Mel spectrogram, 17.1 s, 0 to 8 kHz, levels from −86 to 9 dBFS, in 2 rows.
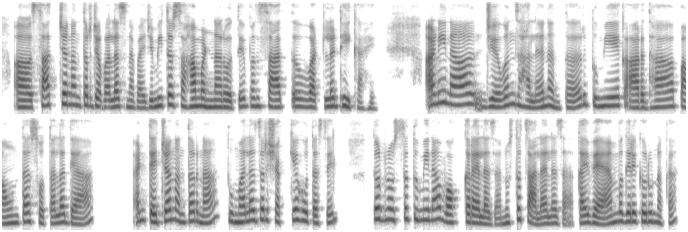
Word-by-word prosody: अ, 185 0 +4
7:00 230 +6 +2
च्या 275 - +5
नंतर 250 -2 -1
जेवायलाच 200 0 +1
नाही 185 -1 -3
पाहिजे. 170 +2 -2
मी 215 +3 +2
तर 260 - +5
6:00 210 -4 +2
म्हणणार 190 -3 +2
होते, 185 +2 -1
पण 215 0 -2
7:00 190 -1 0
वाटलं 195 0 0
ठीक 205 -6 0
आहे. 155 -1 -11 0.7
आणि 300 +4 +4
ना 260 -3 +2 0.4
जेवण 205 +6 +1
झाल्यानंतर 190 -2 -2
तुम्ही 220 0 0
एक 230 - -3
अर्धा 175 +1 0 0.2
पाऊण 190 +1 0
तास 230 +1 0
स्वतःला 185 +1 -1
द्या 165 -3 0 0.7
आणि 250 +2 0
त्याच्यानंतर 245 +1 +2
ना 195 +1 0 0.2
तुम्हाला 225 +3 +2
जर 285 - +2
शक्य 235 +3 -1
होत 245 -5 0
असेल, 200 +4 -4 0.5
तर 295 +1 +4
नुसतं 285 +1 -1
तुम्ही 275 -1 0
ना 280 +2 +1
वॉक 210 -1 +2
करायला 190 -5 +3
जा. 155 0 -8
नुसतं 195 - -2
चालायला 175 +3 +1
जा. - - -7
काही 195 +1 +2
व्यायाम 185 +2 +1
वगैरे 235 0 +3
करू 235 0 +2
नका. 195 +1 -5
205 Hz, 180 wpm, -27 LUFS, 185-235 Hz, 0.7 s, च्या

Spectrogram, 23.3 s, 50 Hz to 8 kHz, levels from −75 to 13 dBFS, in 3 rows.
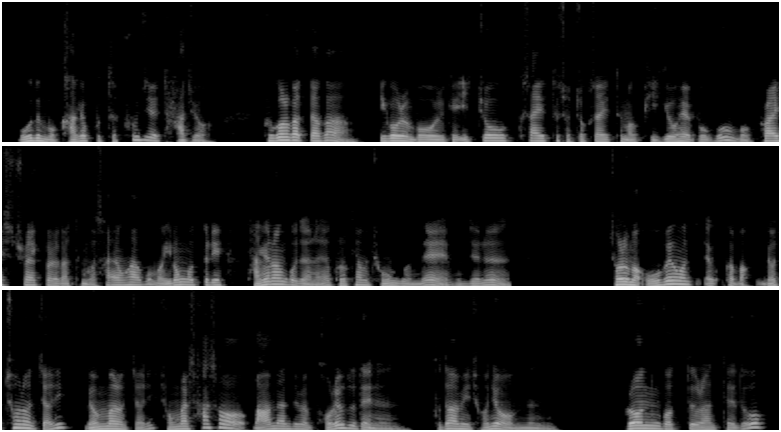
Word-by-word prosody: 모든 135 +5 +4
뭐 100 - -2
가격부터 130 +1 -3
품질 180 -7 -2
다죠. 85 -7 -5 0.5
그걸 175 +5 +5
갖다가 150 - +2 0.3
이거를 140 0 +5
뭐 110 -1 +2
이렇게 100 -1 -3
이쪽 150 +7 0
사이트 145 -1 -1
저쪽 120 +2 -9
사이트 120 -2 -2
막 95 -1 -3
비교해 120 +5 -1
보고 135 - -2
뭐 90 -8 -5
price 140 -1 +3
tracker 135 -4 -1
같은 100 -1 -4
거 85 - -4
사용하고 140 - -1
뭐 100 - -1
이런 140 +10 +2
것들이 140 -2 -1 0.2
당연한 165 +9 +3
거잖아요. 105 - -2
그렇게 115 +4 -3
하면 135 -2 -1
좋은 115 +3 -1
건데 105 - -1
문제는 110 - -3 1.0
저는 160 0 +7
막 135 - +4
500 135 - +4
원 180 -2 +4
예 115 - -1
그러니까 - - -5
막 - - -4
몇 110 +5 -3
1,000 200 -1 +3
원짜리 175 +3 0 0.2
몇 105 +4 +2
10,000 140 +2 +5
원짜리 125 - -4
정말 135 +5 0
사서 205 +4 +1
마음에 150 +4 +3
안 145 -1 0
들면 130 -5 -3
버려도 170 -1 +1
되는 80 - -3 0.3
부담이 140 +2 +1
전혀 125 +8 0
없는 90 - -3 0.7
그런 160 +1 +5
것들한테도 125 - -2
130 Hz, 335 characters per minute, -23 LUFS, 105-145 Hz, 1.0 s, 저는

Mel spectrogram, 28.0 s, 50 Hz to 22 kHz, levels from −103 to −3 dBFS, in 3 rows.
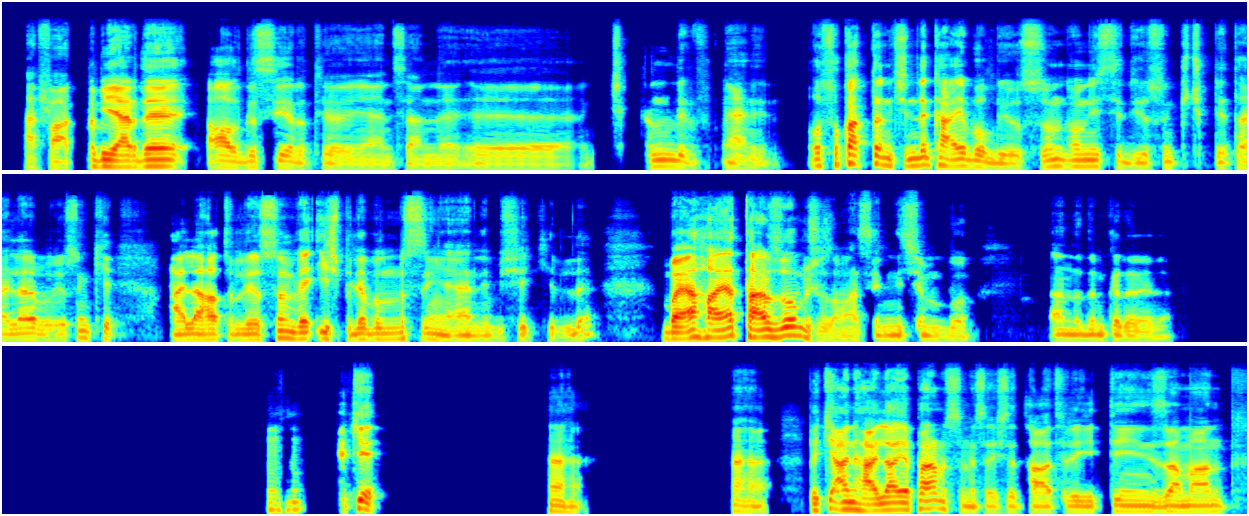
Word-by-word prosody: Ha, - - -5
farklı - - -5
bir 120 - +5
yerde 115 +1 +6
algısı 100 +2 -3
yaratıyor 85 -4 -7
yani 80 -1 -11
seninle, 80 +1 -11 1.0
eee, - - -22
çıktın 115 +2 -7
bir, 105 -4 -6 0.3
yani, - - -8 0.3
o 125 - -3
sokaktan 155 +2 +3
içinde 130 +4 -2
kayboluyorsun. 110 - -2
Onu 115 +1 -4
hissediyorsun. 100 -4 -8
Küçük - - -14
detaylar 100 +2 -3
buluyorsun 90 +7 -8
ki. - - -9 0.4
Hâlâ 90 +1 +1
hatırlıyorsun 95 +5 -1
ve 110 0 +4
iş 110 - -3
bile 100 +1 -1
bulmuşsun, 100 0 -5
yani, 80 -3 -6
bir 75 - -15
şekilde. 80 +2 -11 0.5
Bayağı 110 +3 +9
hayat 135 +4 +7
tarzı 140 +4 +8
olmuş 160 - +2
o 80 - -8
zaman 75 0 -8
senin 85 +2 -8
için 80 -2 -8
bu, 75 -5 -11 0.5
anladığım 90 -1 -6
kadarıyla. 75 -5 -7 2.6
Hı - - -7
hı. 130 +1 -9 0.2
Peki - - +2 1.2
Hı 100 - +1
hı. 90 -1 -6 1.1
Hı 105 - 0
hı. 95 0 -7 0.3
Peki, 115 0 -1
hani, 135 +1 +6
hâlâ 115 +3 +7
yapar 145 +4 +6
mısın? 130 -10 -6
Mesela 90 +1 -8
işte 90 +1 -10
tatile 95 +1 -3
gittiğin 100 +2 -5
zaman, 95 0 -2
100 Hz, 125 wpm, -24 LUFS, 85-115 Hz, 2.6 s, Bayağı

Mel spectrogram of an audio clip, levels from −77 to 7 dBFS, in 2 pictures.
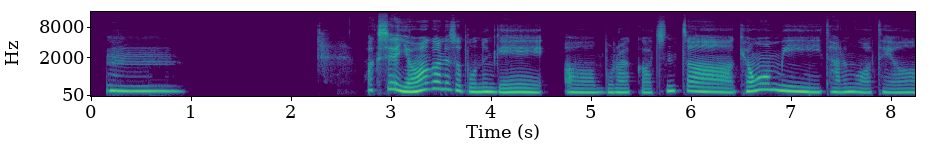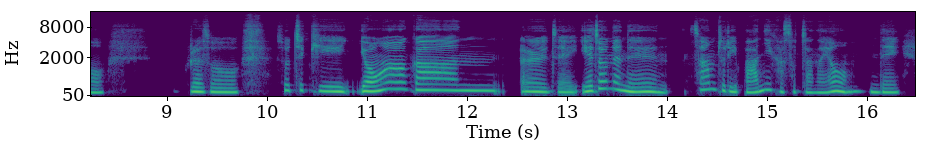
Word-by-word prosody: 음. 215 -2 0 1.8
확실히 295 -8 +4
영화관에서 270 +5 +5
보는 185 -1 +3
게 170 -1 +2 0.2
어 165 -1 -1
뭐랄까 170 -1 -3
진짜 195 -5 0
경험이 210 -6 +3
다른 185 0 0
것 180 - -1
같아요. 165 -1 -4 0.8
그래서 180 -3 0 0.4
솔직히 220 -6 -2
영화관을 250 -2 0 0.4
이제 180 -2 -4
예전에는 205 - +1 0.2
사람들이 270 -8 -4
많이 190 +12 -1
갔었잖아요. 185 -1 -2
근데 170 -1 -3
200 Hz, 205 characters per minute, -21 LUFS, 175-235 Hz, 1.8 s, 영화관에서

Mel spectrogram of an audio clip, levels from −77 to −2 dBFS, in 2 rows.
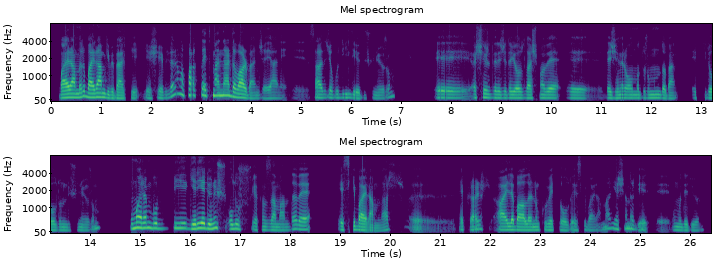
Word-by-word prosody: bayramları 145 +6 +5
bayram 155 0 +7
gibi 120 -4 -2
belki 110 0 -2
yaşayabilirler 120 - -5
ama 270 -2 -2
farklı 230 +1 0
etmenler 220 0 +4
de 170 -3 +5
var 140 -4 +7
bence. 110 0 -6
Yani, 110 - -8
iii, 65 0 -26
sadece 130 0 -3
bu 135 0 -7
değil 140 -1 -6
diye 110 -3 -3
düşünüyorum. 115 - -11 0.8
Eee, 130 -2 -3
aşırı 135 +1 -2
derecede 130 -1 -3
yozlaşma 125 0 0
ve, 120 -1 0 0.2
eee, 115 -2 -3 0.4
dejenere 125 +1 -2
olma 125 0 -2
durumunun 125 +1 -3
da 115 -3 -1
ben 110 -1 -7 0.3
etkili 120 0 -12
olduğunu 115 0 -2
düşünüyorum. 115 - -10 0.6
Umarım 205 +2 +7
bu 185 -2 +1 0.2
bir 195 0 +2
geriye 185 +2 +7
dönüş 185 +3 +3
olur 170 -1 +1 0.2
yakın 130 -2 -6
zamanda 120 +5 -4
ve 145 -2 +2 0.5
eski 135 +1 -4
bayramlar, 115 - -1
ııı, 65 -2 -13
tekrar 155 -2 -5
aile 130 0 +3
bağlarının 120 -1 +3
kuvvetli 120 0 -5
olduğu 110 -1 -4
eski 120 -1 -10
bayramlar 115 +10 -10
yaşanır 170 -2 -4
diye, - - -5 0.2
eee, 445 0 -18
umut 120 -2 -5
ediyorum. 110 +2 -8
125 Hz, 125 wpm, -26 LUFS, 115-160 Hz, 0.8 s, bayram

